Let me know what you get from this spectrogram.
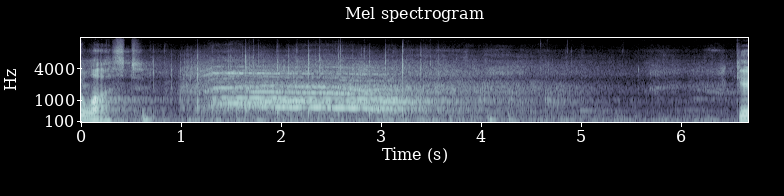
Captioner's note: audience applauding; audience cheering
